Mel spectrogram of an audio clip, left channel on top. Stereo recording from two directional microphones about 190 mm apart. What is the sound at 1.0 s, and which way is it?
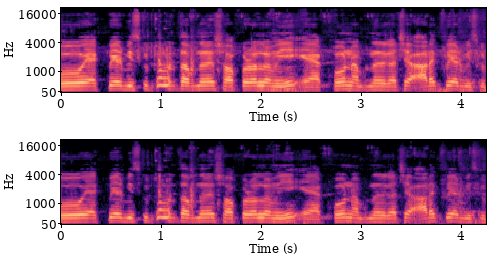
Speech, 10° right (ahead or behind).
